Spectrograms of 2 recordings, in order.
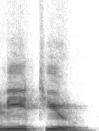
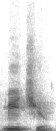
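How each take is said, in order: First: The t and y stay separate sounds. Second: The t and y merge into ch. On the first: The speaker calls it wrong. "most foreign language learners tend to say meet you" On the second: The speaker calls it right. "followed by a ya sound, it goes to ch"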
